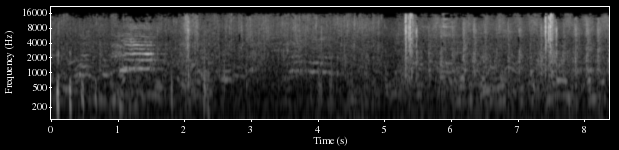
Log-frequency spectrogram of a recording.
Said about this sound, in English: That sound is the pig scratching itself on the fence. A scrubbing sound, did you hear that?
